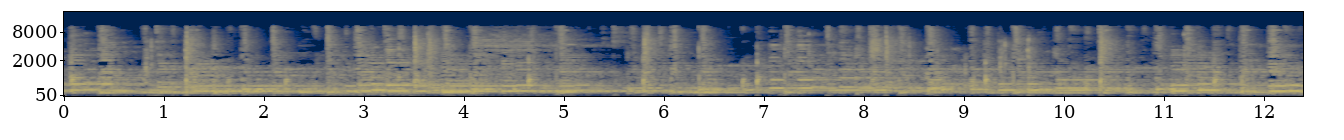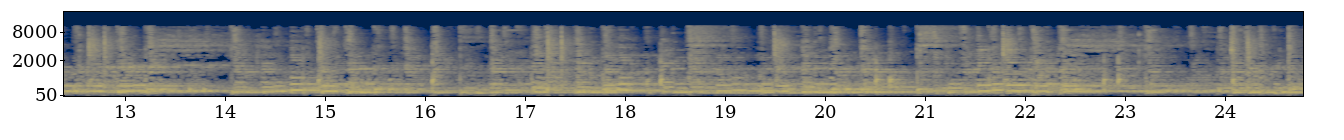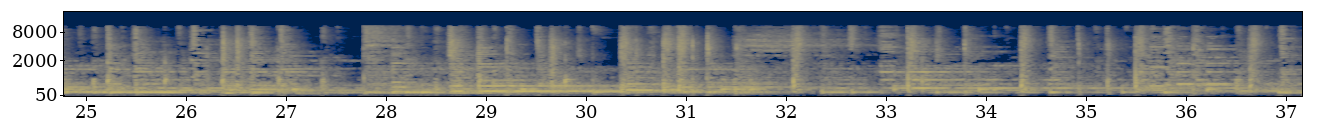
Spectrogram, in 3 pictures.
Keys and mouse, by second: 0.3-2.4 middle drag, 2.8 middle click, 3.6-5.6 drag, 5.6-7.0 middle drag, 6.0 z, 6.3 a, 7.0 b, 8.1 click, 9.2-11.2 middle drag, 11.2-14.9 drag, 14.8 KP_0, 16.3-18.3 drag, 18.3 KP_1, 19.7 KP_3, 21.7 a, 22.0 a, 23.2-25.1 drag, 26.6-29.9 right drag, 28.0 KP_0, 31.6 Tab, 32.2 Tab, 33.8 KP_3.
